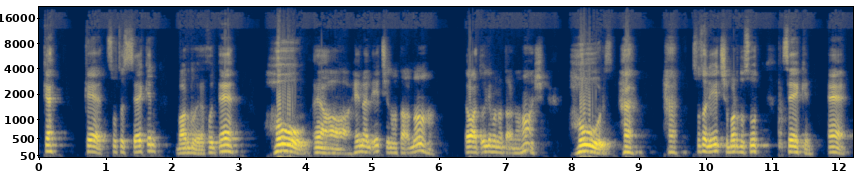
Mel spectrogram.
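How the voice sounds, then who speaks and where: A young man with an Egyptian Arabic accent teaching English grammar in a lively classroom manner, often asking questions and answering them himself. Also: fairly high pitch. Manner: lively, drills students, asks and answers his own questions.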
